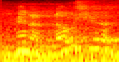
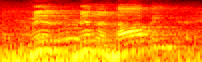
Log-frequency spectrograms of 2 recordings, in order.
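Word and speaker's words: Menomonee: Entry number 767 goes to Harold Orlerman from Minnenosha Falls. Is that how you say it? Menominee.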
